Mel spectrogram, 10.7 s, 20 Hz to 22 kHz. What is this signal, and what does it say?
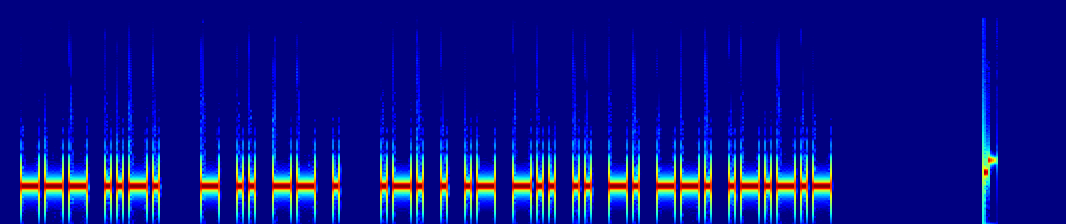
Morse code, heard as a keyed tone, about 20 wpm, 700 Hz. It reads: OF TIME READING.
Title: Sentences with 5-Word Phrases - 20wpm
